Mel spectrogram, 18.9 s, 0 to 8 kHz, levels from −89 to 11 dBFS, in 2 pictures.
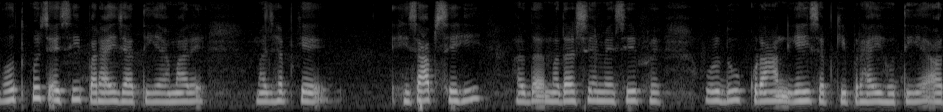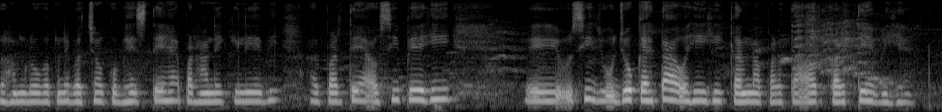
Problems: constant background noise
